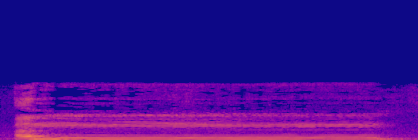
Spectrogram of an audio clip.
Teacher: اعتماده في الجريان على الخياشيم وليس على الفم أو الحلق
